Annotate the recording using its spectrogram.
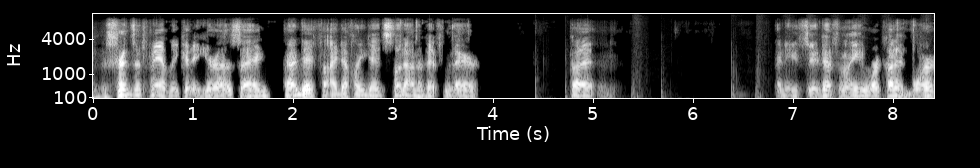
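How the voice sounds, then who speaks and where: A man with a very deep, low pitch speaks at a very fast pace in a flat monotone, leaving long, frequent pauses. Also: dry, close sound with no echo. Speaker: gaming youtuber. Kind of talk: gameplay commentary.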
